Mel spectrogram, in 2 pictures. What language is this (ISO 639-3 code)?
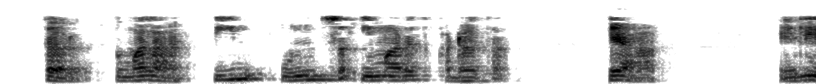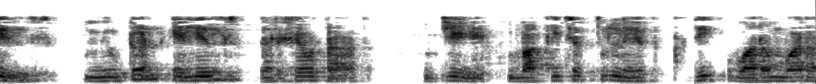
mar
